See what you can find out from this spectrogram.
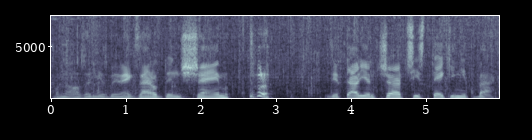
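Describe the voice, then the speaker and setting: A man's voice: mid-range voice, expressive, gravelly, fairly bright tone, slight background noise. A man playing a haughty, insult-slinging nineteenth-century Frenchman with a put-on French accent in a comedic 1940s-style radio play. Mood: sneering. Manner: scornful, drawn-out sneering insults.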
